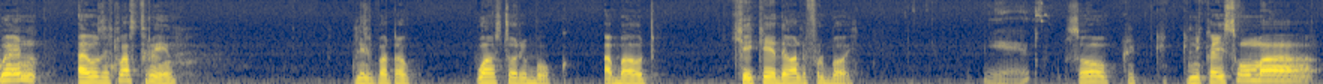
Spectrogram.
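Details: University student who has stammered since birth and first noticed it reading aloud in class three; the speech therapist links his reading difficulty to blocks, prolongations and repetitions. Finding: stuttering.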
